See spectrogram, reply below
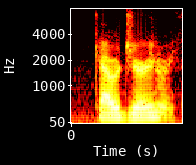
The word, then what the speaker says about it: Kawajiri: Am I saying Kawajiri? – That right? – Kawajiri. – Kawajiri.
